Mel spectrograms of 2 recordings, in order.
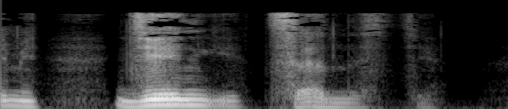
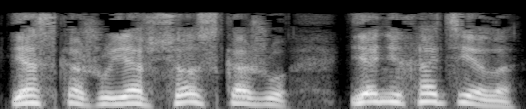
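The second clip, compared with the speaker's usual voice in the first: higher, distressed confession; near-crying outburst; 5 semitones higher, 4 dB louder than usual. A narrator's reading. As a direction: plead as if tears are coming. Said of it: "И она заплакала, почти закричала". (почти плача, срываясь на крик)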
